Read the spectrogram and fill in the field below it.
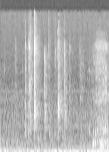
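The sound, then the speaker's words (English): A quick, irregular flurry of keystrokes clatters on a computer keyboard, fairly quiet, over a low steady background hum, with no one speaking. “My typing skills are so trash.”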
